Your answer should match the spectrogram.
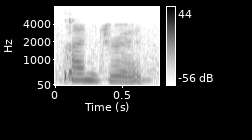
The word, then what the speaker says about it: hundreds: Don't pronounce this with the short E sound. It Mm-hmm. should be a schwa. Uh-huh. Hundreds.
